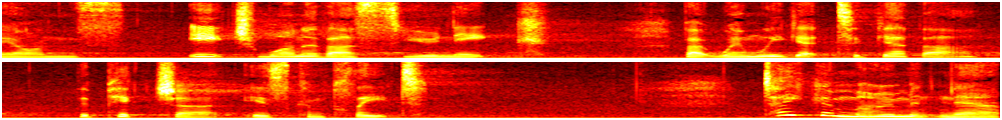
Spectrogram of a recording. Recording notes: The homily from Sacred Heart Cathedral, Hamilton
